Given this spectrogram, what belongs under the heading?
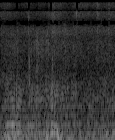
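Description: Honeybees buzz around an open hive as a feeder is set on it, a steady, close insect hum with slight swells, no voices.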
